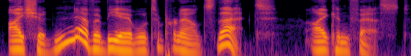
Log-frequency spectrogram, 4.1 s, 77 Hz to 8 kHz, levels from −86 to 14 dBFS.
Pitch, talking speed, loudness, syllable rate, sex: 145 Hz, 145 wpm, -15 LUFS, 4.3 syllables/s, male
